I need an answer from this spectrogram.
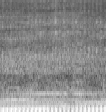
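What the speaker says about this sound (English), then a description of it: "my neighbor turned on the lawnmower" A neighbor's lawnmower engine drones steadily throughout, a continuous low, pulsing motor hum at moderate distance with no break.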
